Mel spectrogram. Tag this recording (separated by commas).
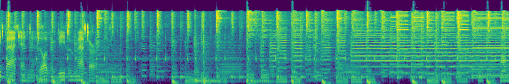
Speech, Reggae, Music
